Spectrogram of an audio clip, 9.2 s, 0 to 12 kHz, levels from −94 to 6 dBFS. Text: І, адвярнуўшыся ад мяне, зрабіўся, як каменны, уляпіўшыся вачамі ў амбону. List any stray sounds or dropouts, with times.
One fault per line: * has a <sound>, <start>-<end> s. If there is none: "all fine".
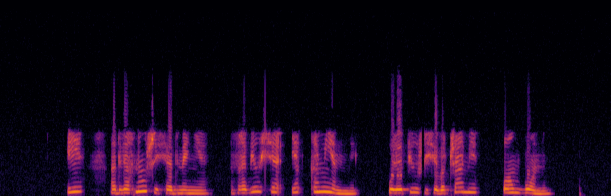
* has a dropout, 6.3-6.4 s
